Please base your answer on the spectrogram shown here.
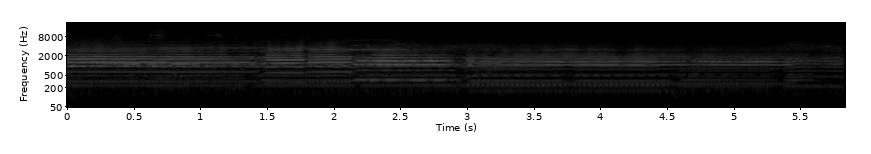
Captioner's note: audience members cheering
